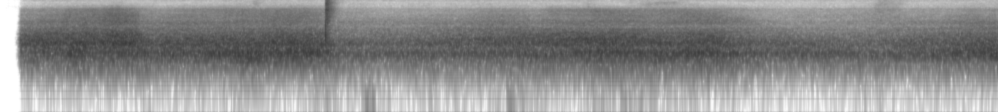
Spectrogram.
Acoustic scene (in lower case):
street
